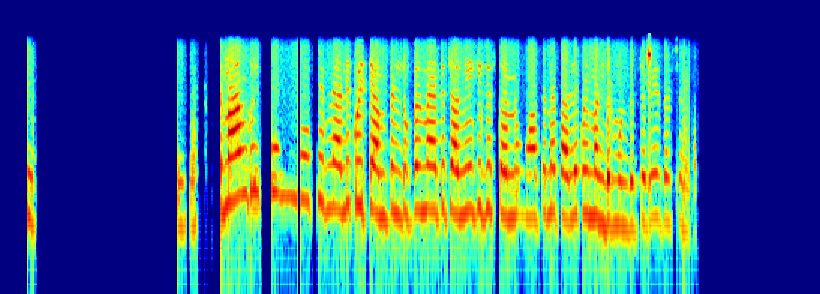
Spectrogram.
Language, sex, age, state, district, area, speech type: Dogri, female, 18-30, Jammu and Kashmir, Jammu, urban, conversation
